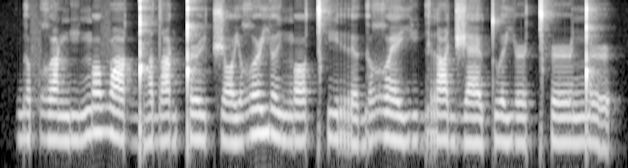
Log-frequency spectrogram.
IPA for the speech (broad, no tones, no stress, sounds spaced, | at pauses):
ɡ ʌ f ʁʷ ɑ ŋ i ŋ ɔ v ɑ ɡ͡ǃ ʌ dˤ æ ɡ ǃ ə˞ y̯ t͡ʃ ɔ j ʁʷ ə˞ j ə i̯ ŋ ɔ ǀʰ i r ə ɡ ə ʁʷ ɛ j i ɡ r ɑ d͡ʒ æ tʷ ə j ə˞ ǀʰ ə˞ ŋ͡ǃ ə˞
